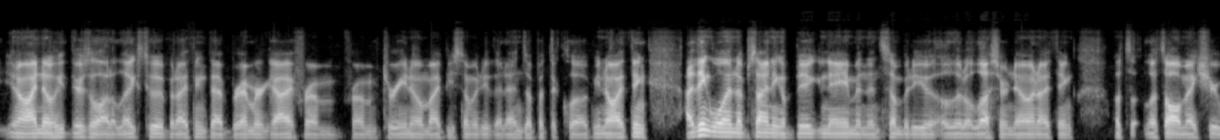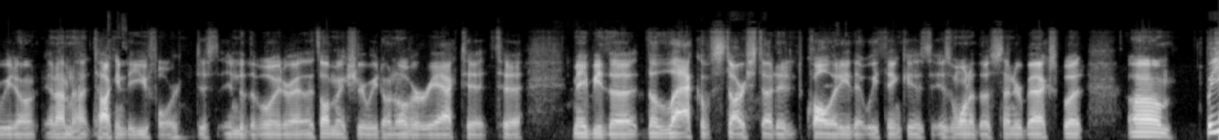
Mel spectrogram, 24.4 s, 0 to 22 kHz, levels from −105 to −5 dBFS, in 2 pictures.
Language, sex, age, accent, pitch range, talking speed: English, male, 20-39, American, 90-100 Hz, 245 wpm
